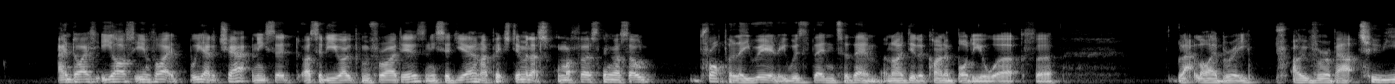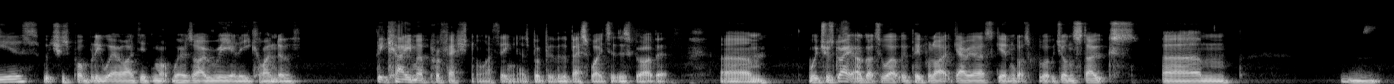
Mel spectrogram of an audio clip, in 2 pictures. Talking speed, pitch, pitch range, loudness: 225 wpm, 90 Hz, 80-105 Hz, -19 LUFS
